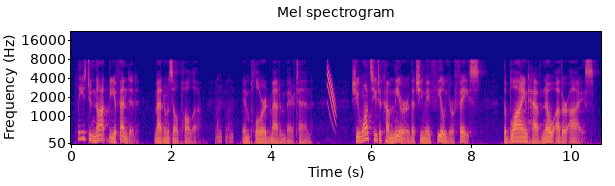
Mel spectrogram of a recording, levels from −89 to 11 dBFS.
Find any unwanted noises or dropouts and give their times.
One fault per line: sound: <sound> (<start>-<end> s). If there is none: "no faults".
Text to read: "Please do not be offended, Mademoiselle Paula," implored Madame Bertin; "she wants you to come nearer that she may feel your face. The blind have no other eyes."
sound: laugh (2.9-3.3 s)
sound: chirp (5.1-5.3 s)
